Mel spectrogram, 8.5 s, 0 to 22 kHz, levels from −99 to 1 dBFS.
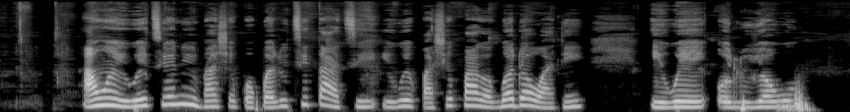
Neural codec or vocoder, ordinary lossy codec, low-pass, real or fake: none; none; none; real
